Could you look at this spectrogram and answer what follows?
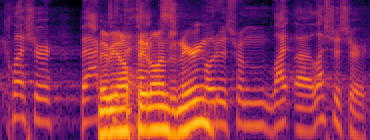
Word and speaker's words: Leicester: Uh, straight out of Kleser back engineering photos from Leicester. How do you say? Is that Leicester? Lester.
